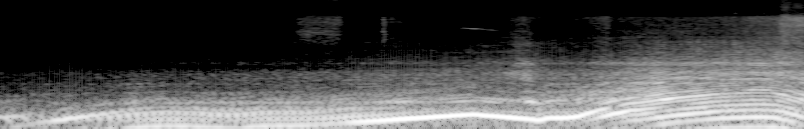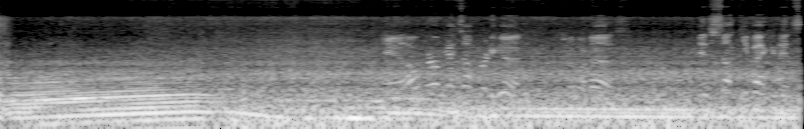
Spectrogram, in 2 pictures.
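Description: A muscle car's engine rumbles deeply and climbs in pitch as it accelerates hard, loud and close from inside the car.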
